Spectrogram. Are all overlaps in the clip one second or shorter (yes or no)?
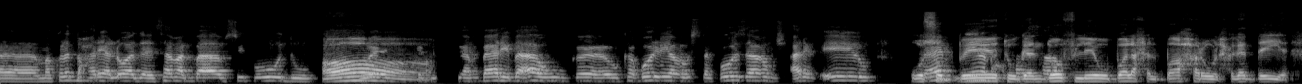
no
